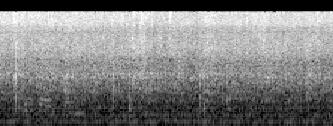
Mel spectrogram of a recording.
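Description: Diced chicken breast, bell pepper and tomato paste sizzling in a stainless steel pan as a wooden spatula stirs them. A steady frying hiss, with a few sharp clicks of the spatula against the pan.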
